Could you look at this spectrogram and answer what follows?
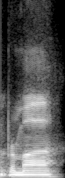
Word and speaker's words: Brahma: about lord brahma and brahma brahma have you said and brahma oh yeah it's got a little accent on the a so lord brahma and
